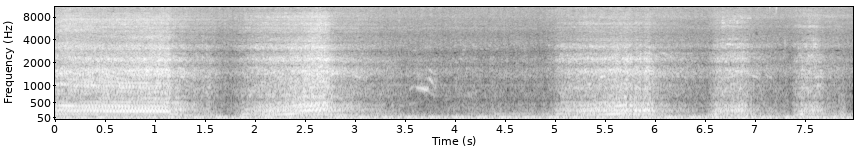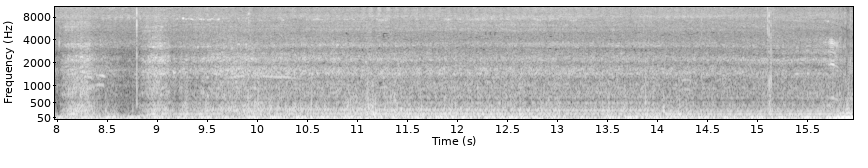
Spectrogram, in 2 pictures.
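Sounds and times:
truck engine revving: 0.0 - 15.9.

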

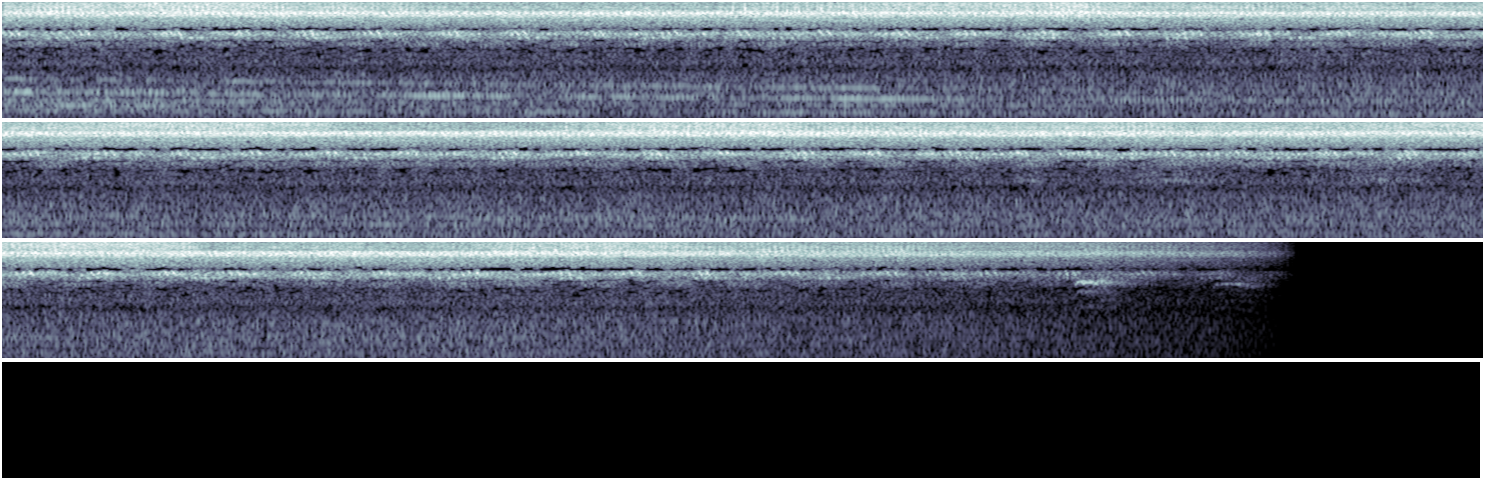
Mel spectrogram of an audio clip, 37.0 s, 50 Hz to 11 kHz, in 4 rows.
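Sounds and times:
distant warning siren winding down: 0.0 - 24.4
crickets chirring: 0.0 - 26.4.

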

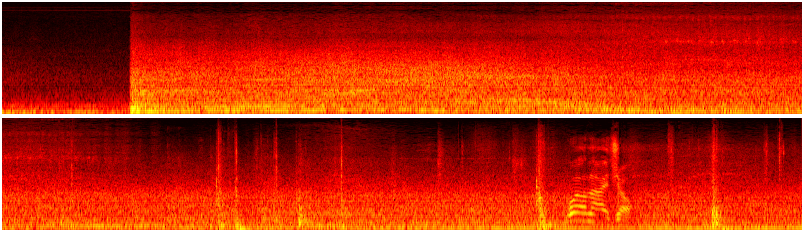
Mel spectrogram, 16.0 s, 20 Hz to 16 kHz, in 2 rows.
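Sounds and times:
car driving past: 1.3 - 9.9.

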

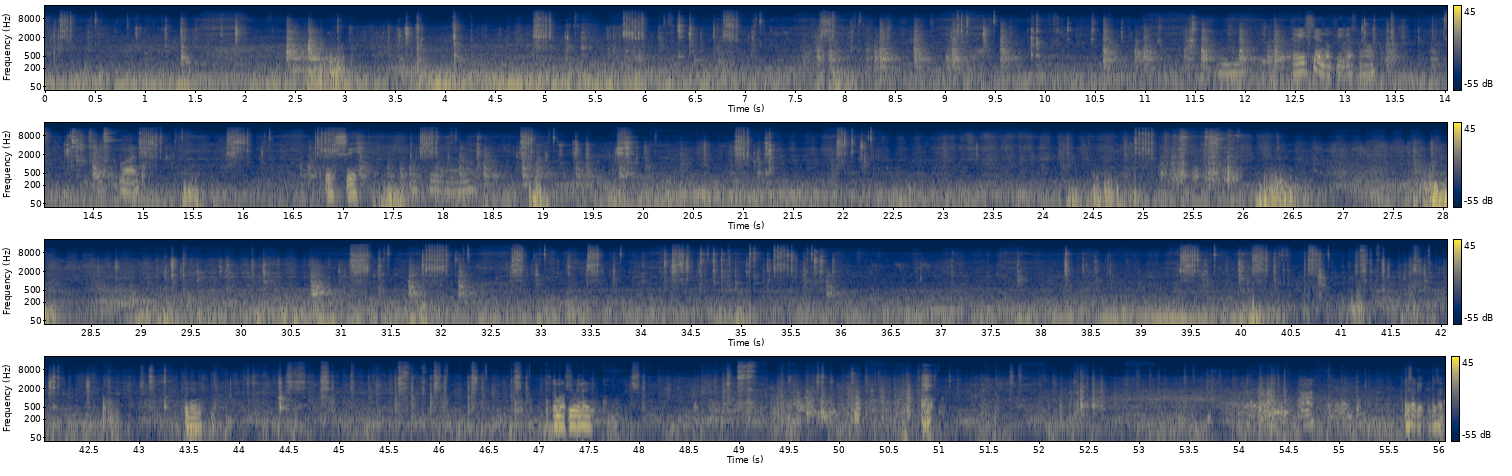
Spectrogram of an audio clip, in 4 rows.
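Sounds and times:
ratchet wrench clicking: 0.0 - 2.0, 3.5 - 8.3, 14.0 - 20.2, 20.9 - 22.4, 24.8 - 25.8, 30.9 - 35.9, 39.3 - 42.3
metal tools knocking: 0.0 - 22.4, 24.8 - 26.1, 29.2 - 36.2, 36.8 - 52.7
steady low hum: 0.0 - 56.0.

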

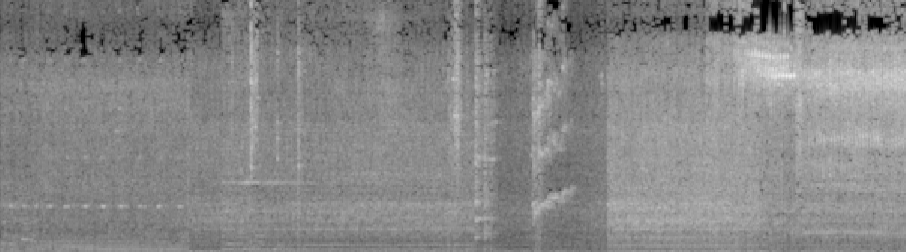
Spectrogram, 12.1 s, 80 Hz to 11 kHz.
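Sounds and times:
workshop machinery rumble: 0.0 - 12.0
short rising squeak: 7.0 - 7.8, 9.4 - 12.0
lathe cutting hiss: 8.2 - 12.0.

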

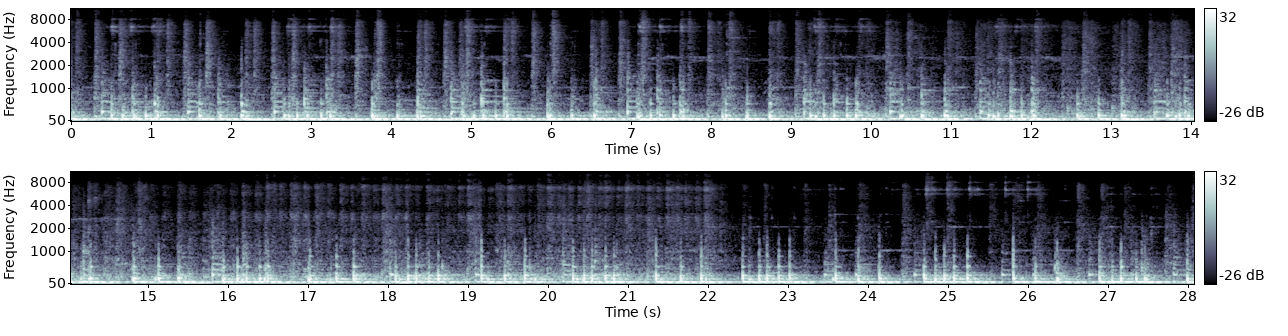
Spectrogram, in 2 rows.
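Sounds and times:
bass drums beaten with mallets: 0.0 - 28.0.

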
